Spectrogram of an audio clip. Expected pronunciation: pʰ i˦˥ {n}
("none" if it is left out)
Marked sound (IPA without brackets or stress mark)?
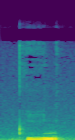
n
